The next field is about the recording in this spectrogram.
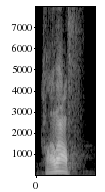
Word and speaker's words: charaph: Thank you, Leah, for teaching me how to say it. Karaf. Karaf. It's spelled C-H-A-R-A-P-H. Karaf.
